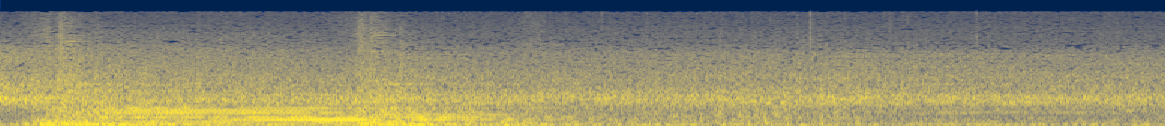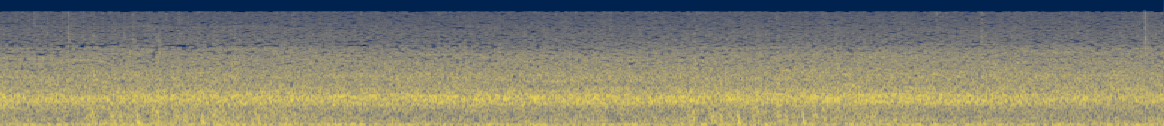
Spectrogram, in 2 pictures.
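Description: A large crowd roars steadily in a stadium.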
